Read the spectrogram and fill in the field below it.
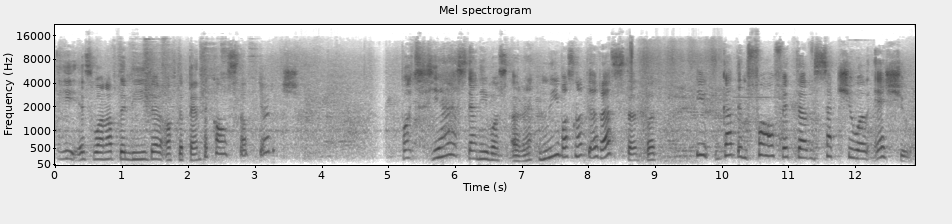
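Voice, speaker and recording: The speech comes at a very slow pace with a Dutch accent and very wide pitch swings. Noticeable background noise is heard. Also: woman, fairly high pitch for a woman. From Suriname. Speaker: journalist and author. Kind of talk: interview.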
